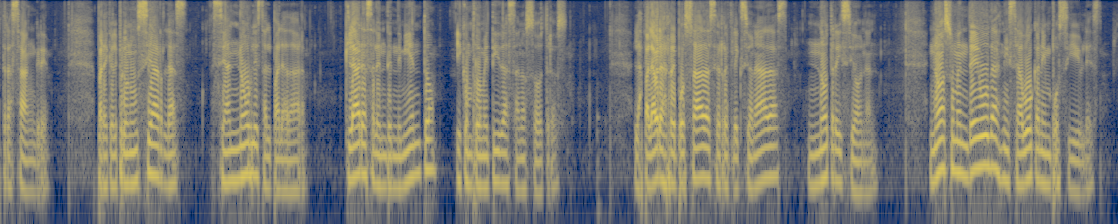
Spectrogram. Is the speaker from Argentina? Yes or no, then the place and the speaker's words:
yes; Rafael Calzada, Buenos Aires Province, Argentina; hago un largo trayecto para llegar hasta acá, casi 2 horas de viaje, soy de Rafael Calzada, cerca de Solano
